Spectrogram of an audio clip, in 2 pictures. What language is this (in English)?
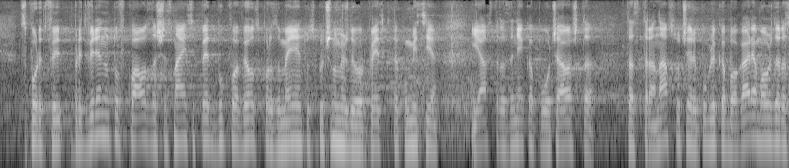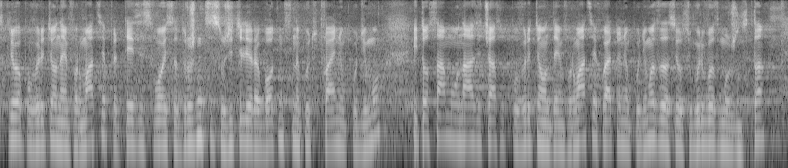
Bulgarian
